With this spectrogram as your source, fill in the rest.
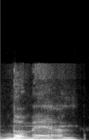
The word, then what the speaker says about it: LaMan: I never correct anybody when they pronounce my name wrong, but it would be LaMan.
